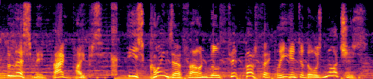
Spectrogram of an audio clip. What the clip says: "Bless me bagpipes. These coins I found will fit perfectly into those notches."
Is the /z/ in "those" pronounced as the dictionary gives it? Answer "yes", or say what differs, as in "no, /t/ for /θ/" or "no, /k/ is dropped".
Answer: yes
